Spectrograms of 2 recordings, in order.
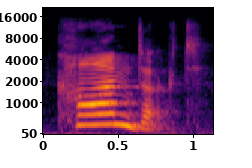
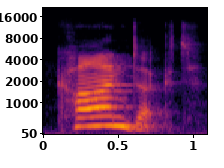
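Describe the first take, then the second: First: The stress is on the first syllable. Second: The stress is on the first syllable.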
